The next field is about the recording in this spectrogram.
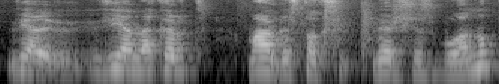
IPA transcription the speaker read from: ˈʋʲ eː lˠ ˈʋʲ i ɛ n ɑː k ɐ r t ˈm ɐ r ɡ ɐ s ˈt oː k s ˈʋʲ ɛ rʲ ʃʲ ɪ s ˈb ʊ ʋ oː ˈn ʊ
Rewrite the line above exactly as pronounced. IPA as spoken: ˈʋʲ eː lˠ ˈʋʲ i ɛ n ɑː k ɐ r t ˈm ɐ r ɡ ɐ s ˈt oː k s ˈʋʲ ɛ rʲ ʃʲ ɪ s ˈb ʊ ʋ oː ˈn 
